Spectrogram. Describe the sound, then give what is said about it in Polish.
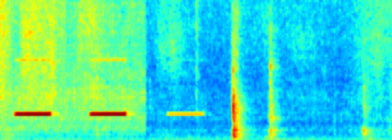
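Reversing beeps from a backing truck: three steady, high-pitched electronic tones, each about half a second long, evenly spaced. They are followed by a few sharp, brief clicks or knocks against a low background hum. “Muszę się tak wycofać. Mam nadzieję, że to nic nie jedzie.”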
